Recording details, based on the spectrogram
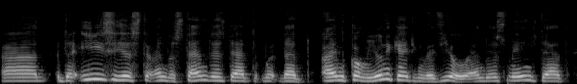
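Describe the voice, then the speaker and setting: Man with a very dark voice. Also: on the high side. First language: Dutch. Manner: thoughtful, halting with frequent fillers and restarts. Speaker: senior researcher guest. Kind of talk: explanatory interview talk.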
